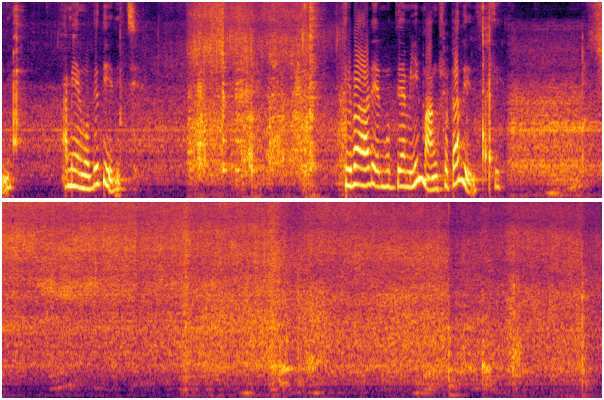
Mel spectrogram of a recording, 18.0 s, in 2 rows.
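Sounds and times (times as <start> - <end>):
chicken sizzling in a frying pan: 2.1 - 5.2, 8.8 - 18.0.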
